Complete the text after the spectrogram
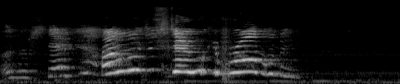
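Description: A young boy shouts excitedly and laughs close by.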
